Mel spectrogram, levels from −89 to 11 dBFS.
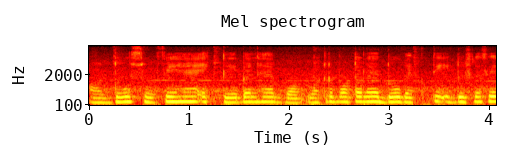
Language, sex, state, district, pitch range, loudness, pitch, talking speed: Hindi, female, Bihar, Katihar, 185-205 Hz, -15 LUFS, 200 Hz, 235 wpm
